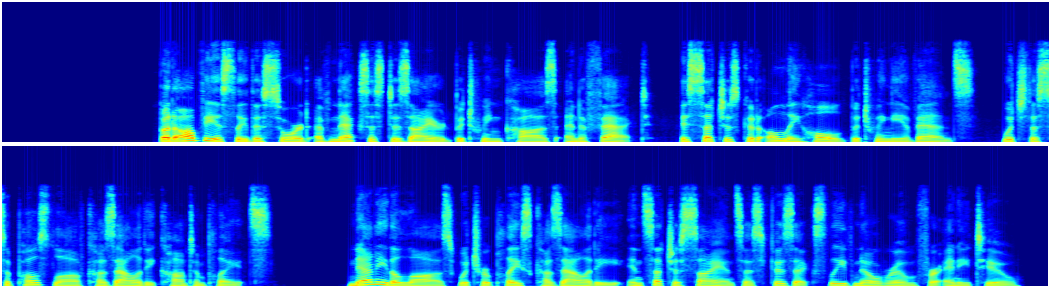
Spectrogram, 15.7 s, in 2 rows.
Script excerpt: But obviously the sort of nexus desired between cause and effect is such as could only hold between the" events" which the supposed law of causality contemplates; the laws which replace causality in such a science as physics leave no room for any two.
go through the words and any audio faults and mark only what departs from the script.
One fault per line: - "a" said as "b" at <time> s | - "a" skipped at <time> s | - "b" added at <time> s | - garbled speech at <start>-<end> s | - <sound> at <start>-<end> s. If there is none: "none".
- "nanny" added at 10.5 s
